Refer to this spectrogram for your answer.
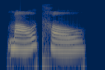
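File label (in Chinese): "矛头", Mandarin Chinese; hsk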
